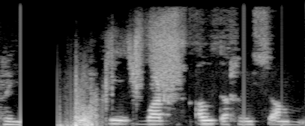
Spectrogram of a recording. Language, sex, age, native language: Icelandic, male, 7, Icelandic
